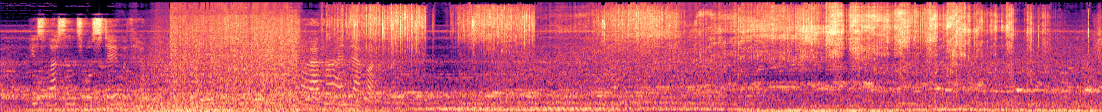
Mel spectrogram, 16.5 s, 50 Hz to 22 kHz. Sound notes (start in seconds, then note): 1.7 explosions; 6.3 scratching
